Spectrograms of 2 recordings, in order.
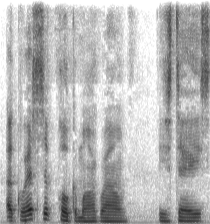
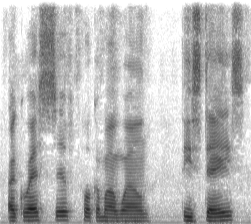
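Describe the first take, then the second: First: It is read in a put-on character voice. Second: It is read in the speaker's natural voice. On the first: The speaker calls it right. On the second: The speaker calls it wrong.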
